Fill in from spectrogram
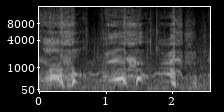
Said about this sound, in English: I suck in a breath to scream again, inhale chalky drywall dust, and start to cough convulsively.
